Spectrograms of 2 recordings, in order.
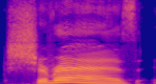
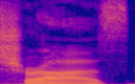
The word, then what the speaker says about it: Shiraz: And when you say Shiraz, okay, you don't say it like Shiraz, it's Shiraz. But it is grown in Australia mostly and South Africa.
